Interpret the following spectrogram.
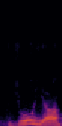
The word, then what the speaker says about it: Julia: So, for example, Julia became the helper for the sound at the end of a word. That is a very important sound. It sounds like a U, but it's represented by an A.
